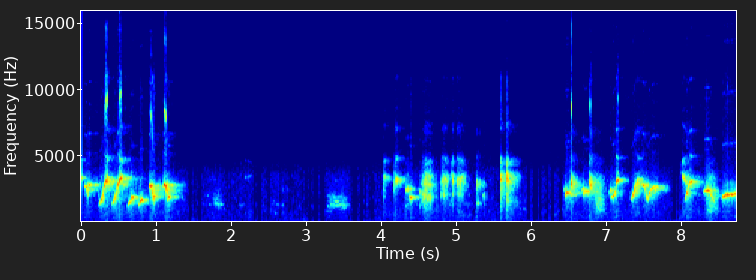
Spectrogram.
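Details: Cucak ijo (green leafbird) masteran song: bursts of rapid, sharply slurred whistled notes around mid-high pitch, broken by short silences, with scattered chattering phrases.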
